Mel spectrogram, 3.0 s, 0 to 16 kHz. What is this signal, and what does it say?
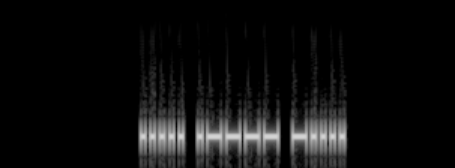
Morse code, heard as a keyed tone, about 38 wpm, 700 Hz. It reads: 516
